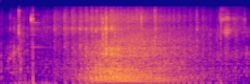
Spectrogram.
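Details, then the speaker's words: Toro recycler push mower that starts then shuts off: engine catches and revs briefly, then fades and dies within about two seconds; starts then stalls, attributed to not enough fuel getting through. "i hope you can see it that it will start and then cuts back off"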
